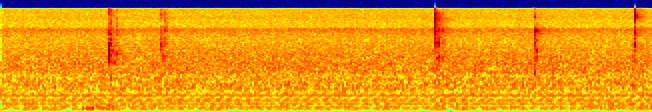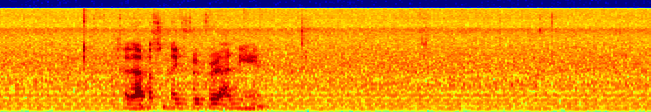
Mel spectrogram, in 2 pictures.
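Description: A fork clinks against a bowl.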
